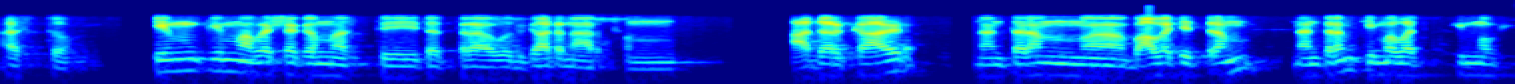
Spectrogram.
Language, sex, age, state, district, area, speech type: Sanskrit, male, 45-60, Karnataka, Bangalore Urban, urban, conversation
